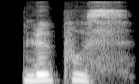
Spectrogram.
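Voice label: "le pouce", French; partes del cuerpo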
